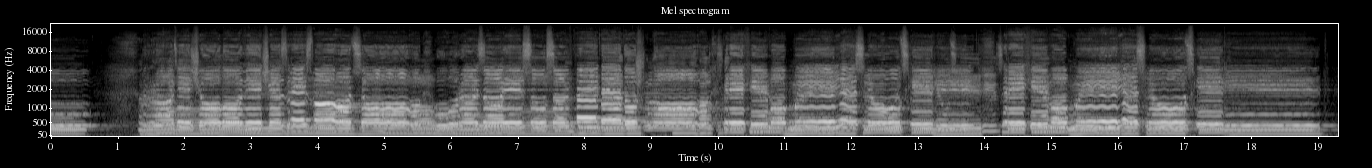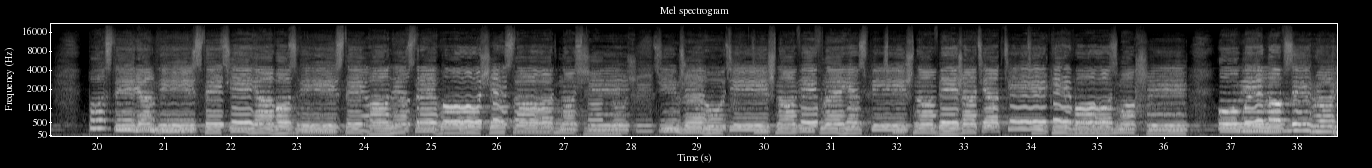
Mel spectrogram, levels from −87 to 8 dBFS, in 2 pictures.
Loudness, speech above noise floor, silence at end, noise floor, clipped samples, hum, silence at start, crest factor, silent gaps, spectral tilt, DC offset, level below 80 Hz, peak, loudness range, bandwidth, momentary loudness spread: -19 LUFS; 31 dB; 0 s; -50 dBFS; under 0.1%; none; 0 s; 18 dB; none; -4.5 dB/octave; under 0.1%; -56 dBFS; 0 dBFS; 5 LU; 17.5 kHz; 9 LU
